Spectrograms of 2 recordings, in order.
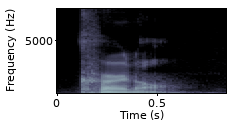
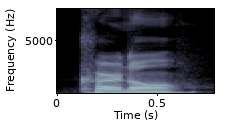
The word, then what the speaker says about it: colonel: this thought matthew yeah how do you spell colonel k-e-r-n colonel in an army c-o-u-r-n-e-n nope no c-o-r-n-e-l no here's how you spell it c-o-l-o-n-e-l yep colonel colonel why yes bro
